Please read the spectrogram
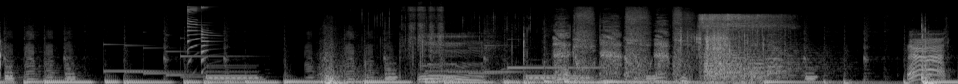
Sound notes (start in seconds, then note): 5.4 blowing; 7.1 ice hissing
